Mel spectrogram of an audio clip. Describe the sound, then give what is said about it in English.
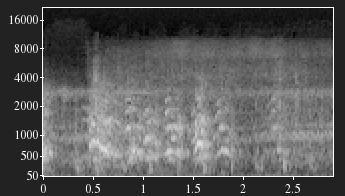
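Several sled dogs of a Mountie's dog team pulling a sled bark and yip excitedly, their sharp, high-pitched yelps overlapping in a busy, continuous chorus, with a few whiny cries mixed in. “In the valley below, he saw a sled and a dog team heading toward the base of the slope.”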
